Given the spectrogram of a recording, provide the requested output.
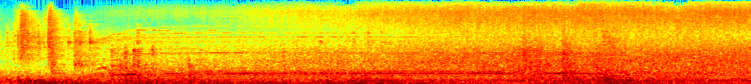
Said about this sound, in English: Opening rear door.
